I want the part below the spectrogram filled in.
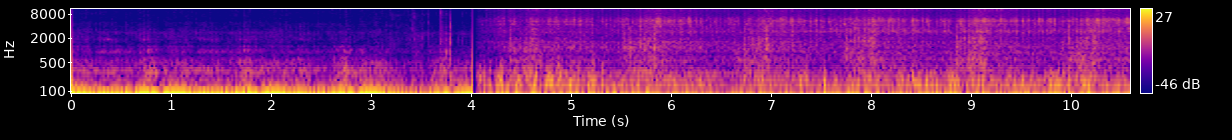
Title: Opel/Vauxhall Corsa D rough idle, no revs, no error, no dashboard light - alternator problem.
